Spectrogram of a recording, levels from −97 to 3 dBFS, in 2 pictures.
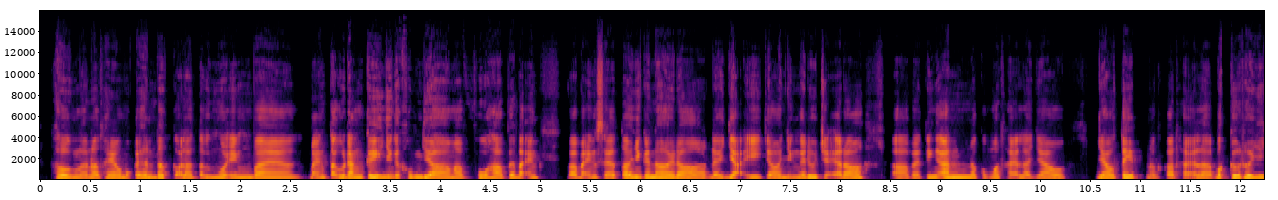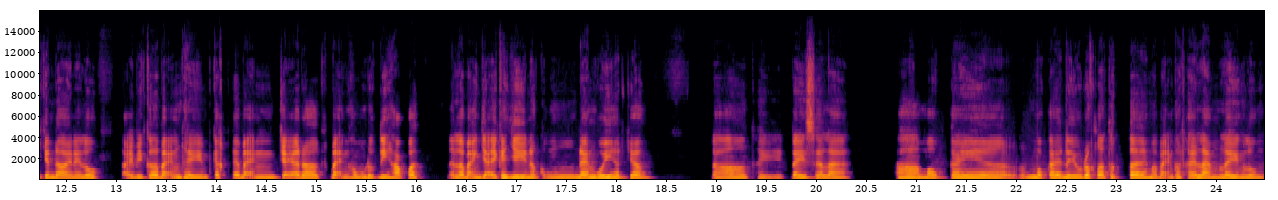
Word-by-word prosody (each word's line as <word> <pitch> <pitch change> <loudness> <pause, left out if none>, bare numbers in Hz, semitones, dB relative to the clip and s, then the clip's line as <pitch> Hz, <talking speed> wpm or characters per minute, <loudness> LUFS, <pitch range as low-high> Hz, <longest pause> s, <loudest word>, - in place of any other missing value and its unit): thường 120 -3 +3
là 115 - -3
nó 165 +5 0
theo 150 -4 0
một 135 - -4
cái - - +1
hình 135 -4 +1
thức, 195 +1 +1
gọi - - -3
là, 110 - +1
tự 105 - -4
nguyện 110 +1 -1
và 110 -1 +1
bạn 115 +2 -3
tự 115 +1 0
đăng 135 +1 +3
ký 150 +7 +4
những - - -1
cái 155 - -1
khung 150 -3 -1
giờ 110 -4 +3
mà 110 - -1 0.2
phù 125 -2 +1
hợp 110 -2 0
với 165 - +2
bạn 120 -7 -2 0.3
và 115 - +1
bạn 120 +3 -4
sẽ 115 +1 -2
tới - - +5
những 145 -5 +2
cái 155 - +4
nơi 140 -2 +4
đó 160 +8 +2
để - - -1
dạy 115 -5 -1
cho 125 -1 0
những 115 -1 -5
cái 130 - +1
đứa 150 +1 +4
trẻ - - -2
đó, 140 +7 +2 0.3
ờ, 90 -1 -4
về 90 - -3
tiếng 140 +11 -3
Anh, 140 +1 +4
nó 160 - +1
cũng - - -13
có 155 - 0
thể - - -3
là - - -3
giao 115 +5 -3 0.3
giao 125 0 +2
tiếp, 170 - +3
nó - - -9
có 185 - -3
thể - - -3
là 170 -2 0
bất 180 0 -1
cứ 205 0 +6
thứ 210 - +6
gì 190 -6 +2
trên 135 -1 +1
đời 100 -3 +1
này 105 0 -2
luôn. 125 +4 0 0.2
Tại 100 - -4
vì 110 +1 -2
cơ 130 +4 +3
bản 130 +4 -1
thì 105 -10 0
các 165 - -2
cái 165 - 0
bạn 110 -6 -3
trẻ - - +2
đó, 160 +1 +2
các 160 - -19
bạn - - -1
hông 125 +3 -3
được 115 -3 -2
đi 120 +1 +1
học 110 -4 0
á, 175 - +4 0.3
nên - - -4
là 130 - +4
bạn 115 -1 -1
dạy - - +2
cái 160 - +3
gì 115 -6 +4
nó 120 - +1
cũng 150 +7 -4
đáng 135 +1 +3
quý 140 +3 +5
hết 175 - +2
trơn. 130 -4 +2 0.7
Đó 125 +11 -1
thì 90 -3 -8
đây 110 0 +1
sẽ 110 +1 -2
là, 100 -6 -1 0.5
ờ, 115 0 +2
một 110 -1 -2
cái, 160 +4 +2
ơ, 150 -5 0 0.2
một 150 +1 0
cái 170 - +3
điều 105 -9 +1
rất - - +2
là - - +4
thực 110 - -8
tế 135 +7 +4
mà 185 - -1
bạn - - -5
có 150 - -3
thể - - 0
làm 105 -7 +2
liền 105 -1 +2
luôn 110 0 -2
125 Hz, 290 wpm, -23 LUFS, 110-150 Hz, 0.7 s, cứ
